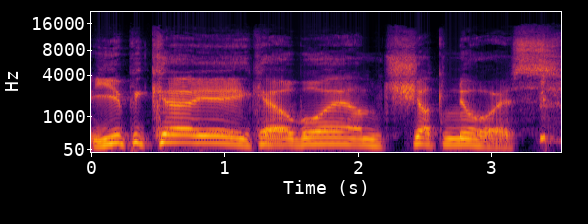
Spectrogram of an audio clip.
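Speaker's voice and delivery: put-on tough cowboy voice. Trying an impression after being asked for one: Chuck Norris voice. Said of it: "The fuck does Chuck Norris sound like?".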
